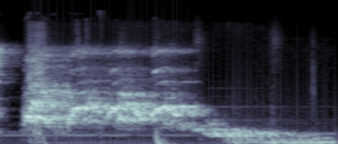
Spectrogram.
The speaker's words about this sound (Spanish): Y ahí tenemos los ladridos perros unas páginas después,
